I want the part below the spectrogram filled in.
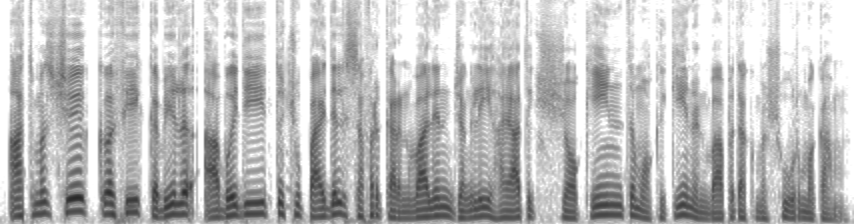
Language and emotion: Kashmiri, neutral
